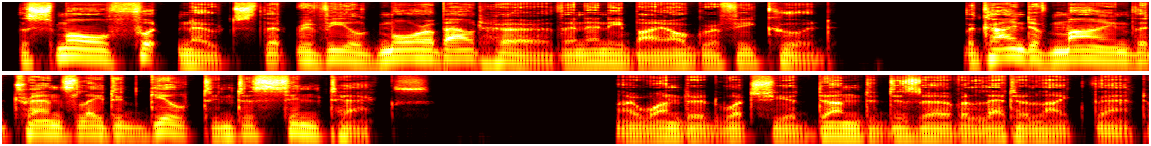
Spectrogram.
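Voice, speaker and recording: A middle-aged man narrating a scripted first-person detective story in a measured, brooding, literary manner. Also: extremely low pitch, husky, dry recording, studio quality.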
